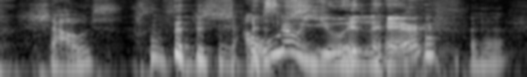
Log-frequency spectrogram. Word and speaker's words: Shas: or the shas jordan how would you say s-h-a-s shouse i know you in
